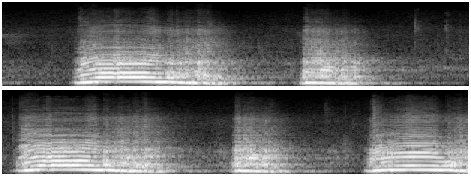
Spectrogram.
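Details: Lion at Tokushima Zoo, Japan, giving loud, deep, resonant calls with a cat-like quality: five drawn-out moaning roars of under a second each, rising then falling, spaced roughly one to two seconds apart in a quiet setting.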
